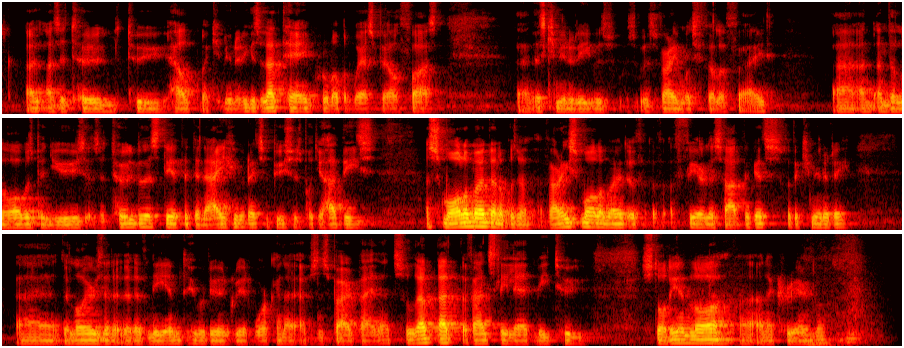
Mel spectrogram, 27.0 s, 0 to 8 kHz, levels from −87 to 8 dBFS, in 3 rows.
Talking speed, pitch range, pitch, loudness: 230 wpm, 80-90 Hz, 85 Hz, -29 LUFS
